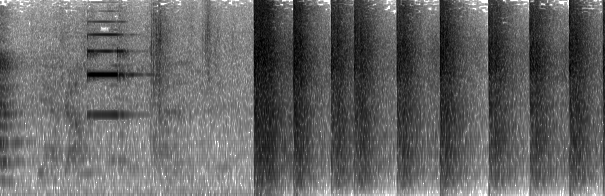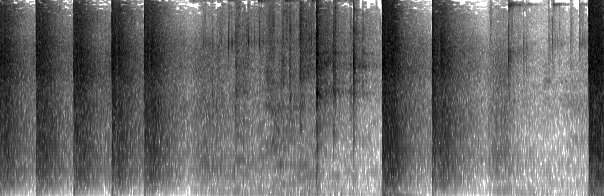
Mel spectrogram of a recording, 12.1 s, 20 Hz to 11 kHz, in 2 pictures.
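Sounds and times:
pistol shots echoing indoors: 0:02.6 - 0:07.9, 0:09.9 - 0:10.8.

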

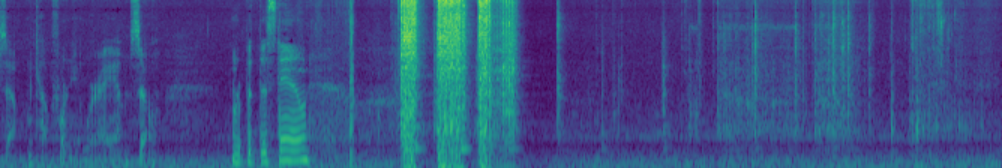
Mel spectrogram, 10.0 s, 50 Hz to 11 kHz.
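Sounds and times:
ratchet clicking: 0:04.0 - 0:05.2.

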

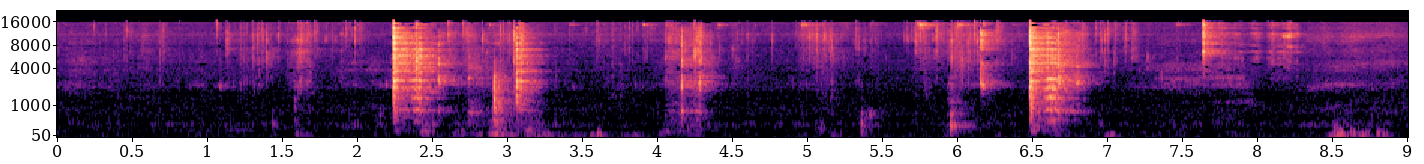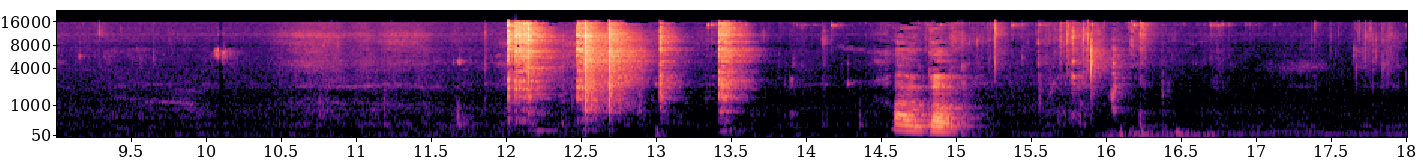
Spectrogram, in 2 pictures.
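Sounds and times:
knife and fork scraping a plate: 0:04.0 - 0:04.4, 0:06.5 - 0:07.0.

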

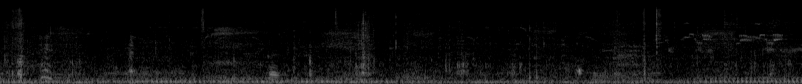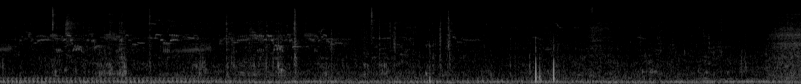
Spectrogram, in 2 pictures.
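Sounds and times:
elephants crunching corn: 0:00.0 - 0:16.0
low steady rumble: 0:00.0 - 0:16.0
bird chirps: 0:04.6 - 0:15.0.

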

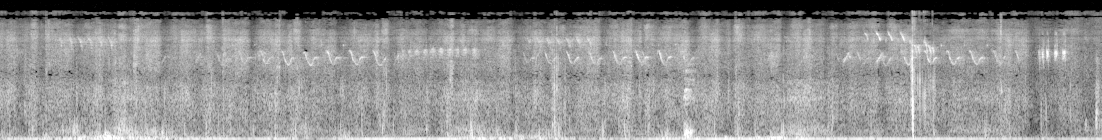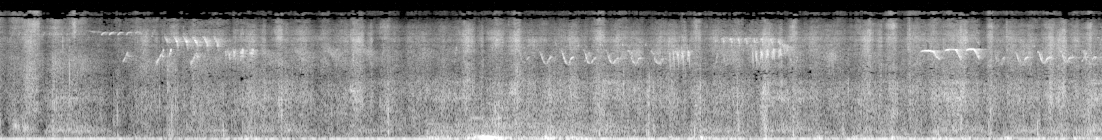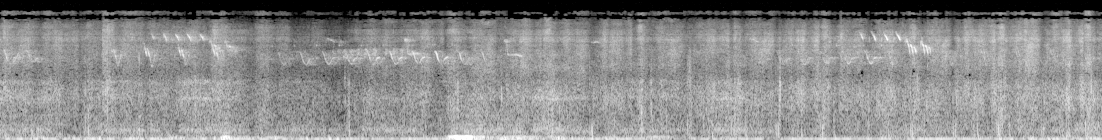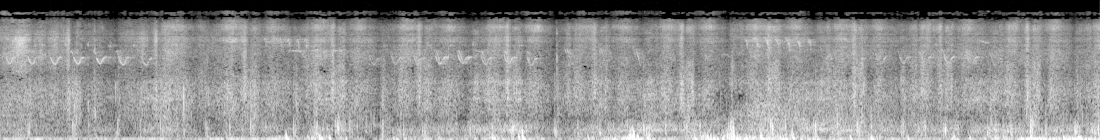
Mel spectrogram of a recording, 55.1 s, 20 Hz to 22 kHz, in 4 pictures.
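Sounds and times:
small birds chirping: 0:00.0 - 0:55.0
steady low rumble: 0:18.8 - 0:21.8, 0:33.0 - 0:36.8
low rumble: 0:19.6 - 0:20.8, 0:33.1 - 0:34.6.

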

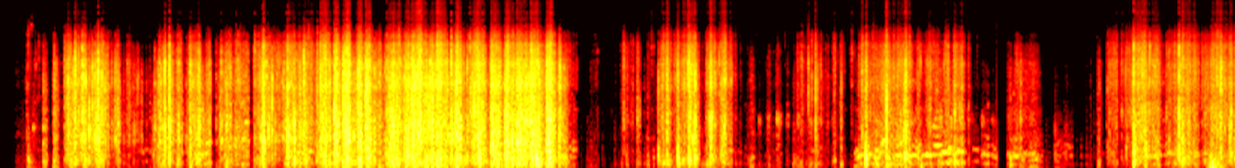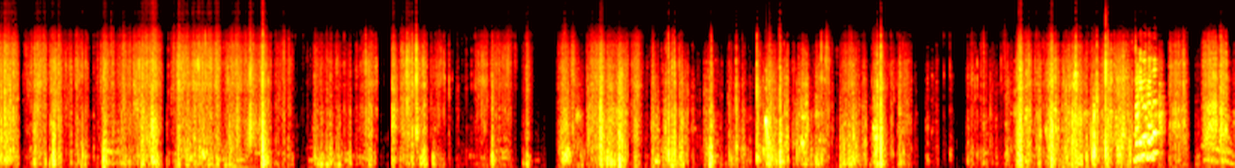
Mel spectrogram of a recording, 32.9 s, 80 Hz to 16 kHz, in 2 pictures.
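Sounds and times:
plastic film tearing and crinkling: 0:00.7 - 0:07.6, 0:08.3 - 0:09.8, 0:10.6 - 0:12.9, 0:14.8 - 0:23.3, 0:24.0 - 0:28.6, 0:29.5 - 0:32.9.

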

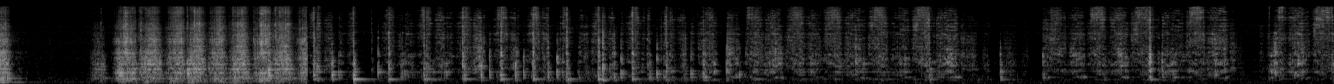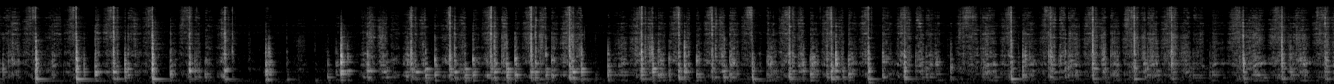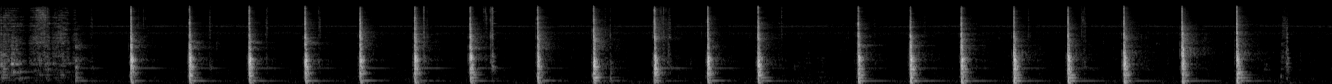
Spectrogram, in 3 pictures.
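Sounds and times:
machete scraping bamboo: 0:00.0 - 0:00.2, 0:00.9 - 0:34.6, 0:35.2 - 0:39.7
machete chopping bamboo: 0:27.4 - 0:34.5, 0:35.2 - 0:39.3.

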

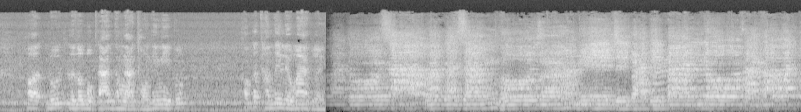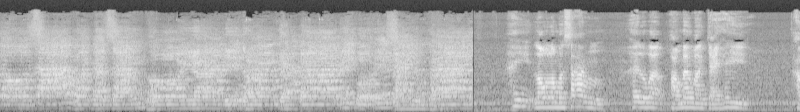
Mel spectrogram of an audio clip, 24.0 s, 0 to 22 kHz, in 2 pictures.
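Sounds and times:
monks chanting in unison: 0:04.9 - 0:19.2.

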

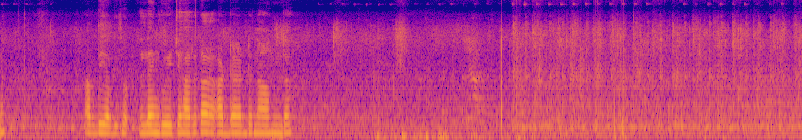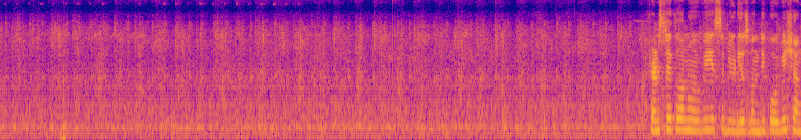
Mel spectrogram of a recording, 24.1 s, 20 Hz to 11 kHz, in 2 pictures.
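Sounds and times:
milk squirting into steel bucket: 0:07.6 - 0:22.1.

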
